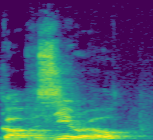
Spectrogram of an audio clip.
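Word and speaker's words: g0v: trade paack with China and they founded go pronounced go zero g capital oov which defined themselves as a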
